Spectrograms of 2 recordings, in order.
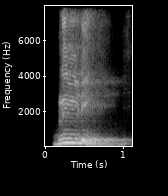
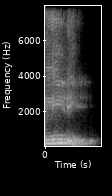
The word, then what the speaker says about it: bleeding: Bleeding. If you don't pronounce properly, it may be leading. Bleeding. Bleeding. Ba and la together. Bleeding. Start with ba and end with la.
